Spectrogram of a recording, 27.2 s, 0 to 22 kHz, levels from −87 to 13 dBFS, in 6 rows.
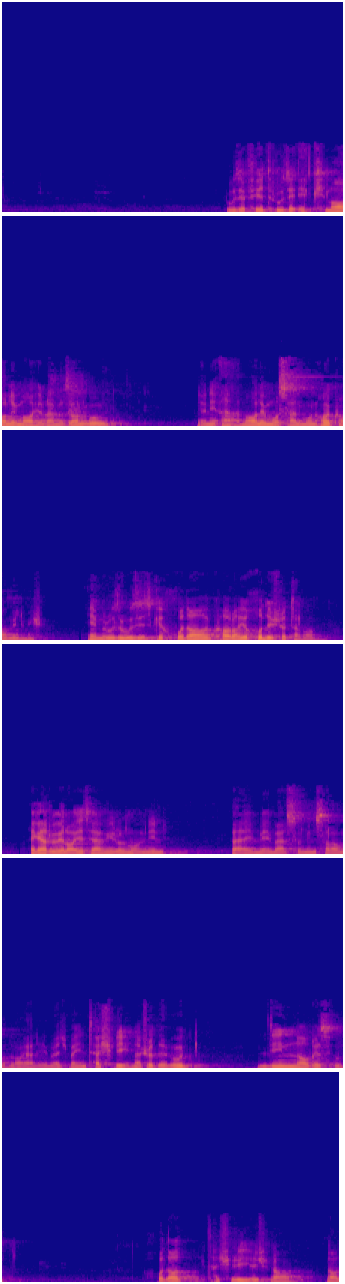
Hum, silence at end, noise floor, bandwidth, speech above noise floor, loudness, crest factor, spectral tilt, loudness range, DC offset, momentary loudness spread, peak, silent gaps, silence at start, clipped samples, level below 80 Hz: none; 0 s; -75 dBFS; 7.4 kHz; 46 dB; -30 LUFS; 22 dB; -6.5 dB/octave; 8 LU; under 0.1%; 14 LU; -10 dBFS; none; 3 s; under 0.1%; -58 dBFS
